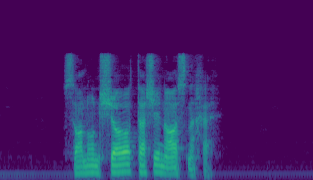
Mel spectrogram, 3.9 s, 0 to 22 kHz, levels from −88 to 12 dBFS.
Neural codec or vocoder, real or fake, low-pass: none; real; 7.2 kHz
